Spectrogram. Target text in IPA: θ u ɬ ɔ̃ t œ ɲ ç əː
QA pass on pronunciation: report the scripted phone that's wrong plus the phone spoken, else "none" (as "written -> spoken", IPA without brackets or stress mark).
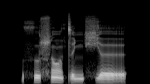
none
